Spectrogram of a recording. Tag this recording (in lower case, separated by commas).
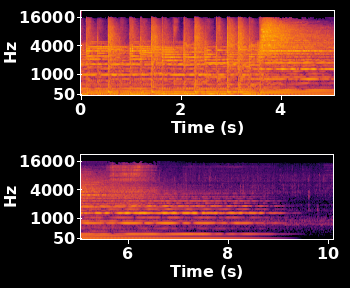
music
